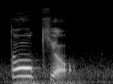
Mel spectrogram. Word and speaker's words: Tokyo: Kino, and you will notice that O has a bar on top and the reading is U, which states that it is a long sound, as you can see over here with U as well.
